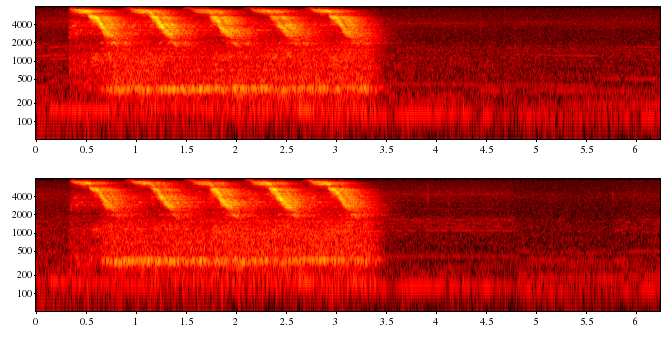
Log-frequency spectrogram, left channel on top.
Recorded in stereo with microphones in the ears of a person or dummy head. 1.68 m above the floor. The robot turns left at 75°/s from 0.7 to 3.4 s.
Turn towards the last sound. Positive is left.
turn(degrees=-125)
